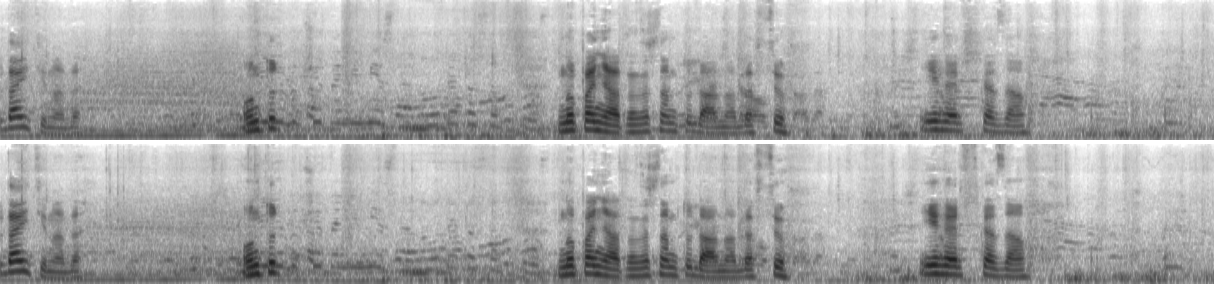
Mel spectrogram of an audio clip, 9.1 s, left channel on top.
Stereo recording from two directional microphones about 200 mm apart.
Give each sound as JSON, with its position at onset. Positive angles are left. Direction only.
{"t": 0.0, "sound": "speech", "side_deg": -30}
{"t": 1.8, "sound": "speech", "side_deg": -25}
{"t": 4.2, "sound": "speech", "side_deg": -5}
{"t": 4.7, "sound": "speech", "side_deg": -20}
{"t": 6.9, "sound": "speech", "side_deg": -40}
